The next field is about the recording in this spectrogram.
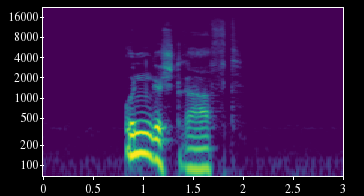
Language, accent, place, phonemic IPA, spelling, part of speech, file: German, Germany, Berlin, /ˈʊnɡəˌʃtʁaːft/, ungestraft, adjective, De-ungestraft.ogg
- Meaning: scot-free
